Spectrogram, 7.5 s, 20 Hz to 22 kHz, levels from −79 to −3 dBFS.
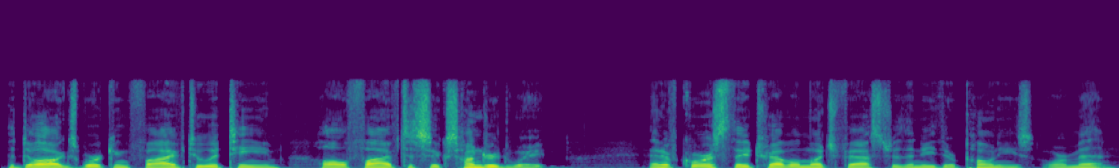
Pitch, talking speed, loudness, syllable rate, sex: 135 Hz, 195 wpm, -17 LUFS, 5.0 syllables/s, male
